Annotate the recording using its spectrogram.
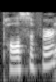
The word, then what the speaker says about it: Pulsipher: Uh, you you also worked with uh, Richard Bushman, and then there's is it, am I going to say this right? David Pulsipher. That's right.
